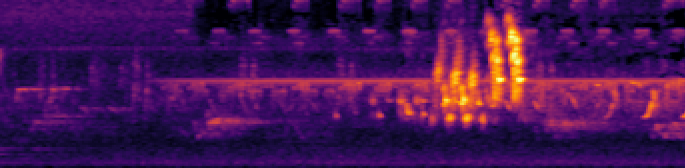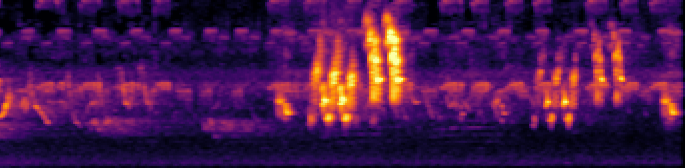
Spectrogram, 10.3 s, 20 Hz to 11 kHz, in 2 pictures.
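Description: Prairie songbirds singing in grassland: bouts of high, fast chirping phrases, about 3.5 seconds in, again around 7 to 8 seconds and near the end, over a steady background hiss.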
